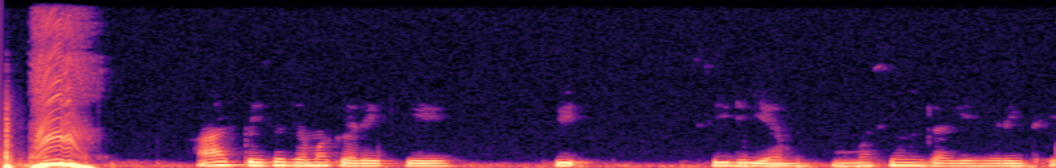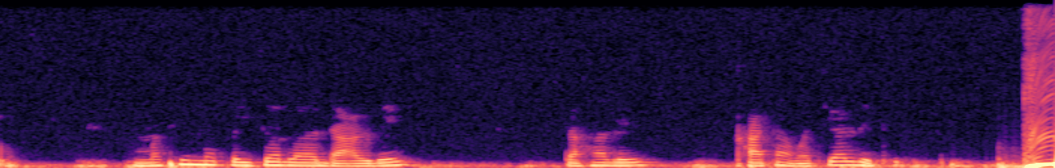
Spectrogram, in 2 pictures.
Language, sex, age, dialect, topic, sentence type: Chhattisgarhi, male, 60-100, Western/Budati/Khatahi, banking, statement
